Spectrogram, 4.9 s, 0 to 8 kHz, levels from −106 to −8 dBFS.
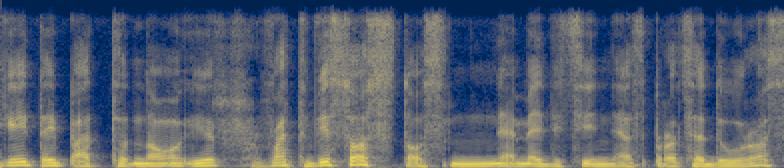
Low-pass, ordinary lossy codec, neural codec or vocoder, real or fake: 7.2 kHz; Opus, 64 kbps; vocoder, 22.05 kHz, 80 mel bands, WaveNeXt; fake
